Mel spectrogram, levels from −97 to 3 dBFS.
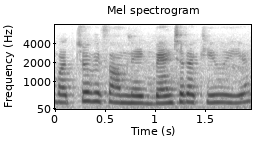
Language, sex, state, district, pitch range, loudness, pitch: Hindi, female, Uttar Pradesh, Ghazipur, 255-280 Hz, -29 LUFS, 265 Hz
